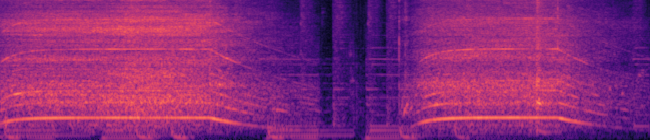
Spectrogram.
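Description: A power drill bores through a fiberglass deck enclosure in two separate bursts. Each burst whines up to a steady pitch, holds for a moment, then spins back down. The drill is close and fairly loud.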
